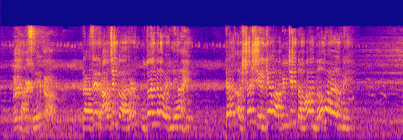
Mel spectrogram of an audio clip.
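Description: A man declaims dramatically through loudspeakers in a large open space.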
